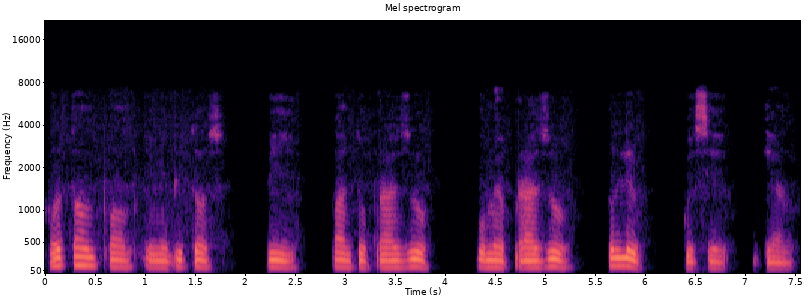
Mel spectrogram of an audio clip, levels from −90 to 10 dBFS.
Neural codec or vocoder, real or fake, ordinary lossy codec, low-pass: codec, 16 kHz, 16 kbps, FunCodec, trained on LibriTTS, 50 frames a second; fake; none; none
